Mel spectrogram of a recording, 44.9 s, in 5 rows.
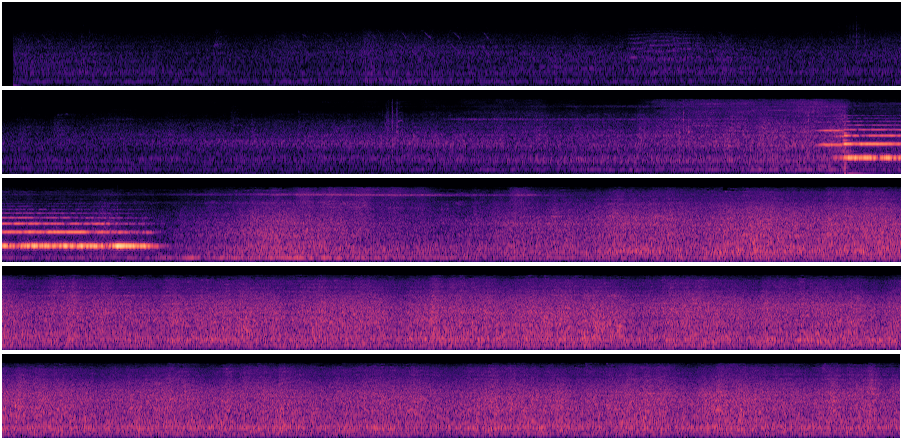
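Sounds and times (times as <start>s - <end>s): freight train wheels on rails: 0.2s - 44.9s
locomotive horn blast: 6.2s - 7.3s, 17.0s - 19.8s.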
